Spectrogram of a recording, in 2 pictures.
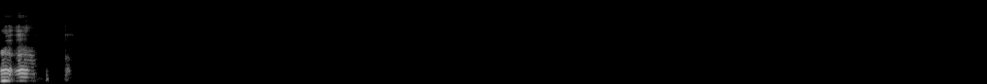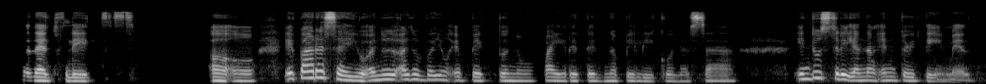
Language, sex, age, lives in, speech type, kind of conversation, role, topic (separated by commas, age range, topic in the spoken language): Filipino, female, 35-39, Philippines, conversation, unstructured, none, Ano ang epekto ng mga piratang pelikula sa industriya ng libangan?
